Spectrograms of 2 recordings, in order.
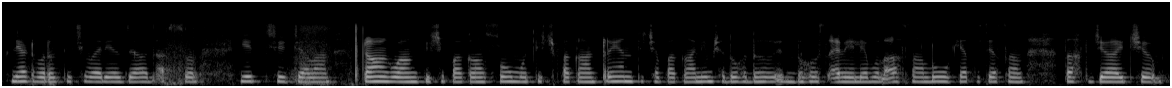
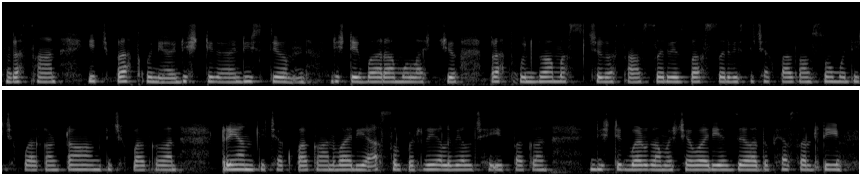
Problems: none marked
